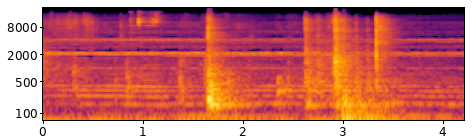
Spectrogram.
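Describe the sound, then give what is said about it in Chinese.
A door being opened into a dark room, a couple of dull thunks and clacks rising above a steady low hum and faint background tones. “打开房门，房内一片漆黑”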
